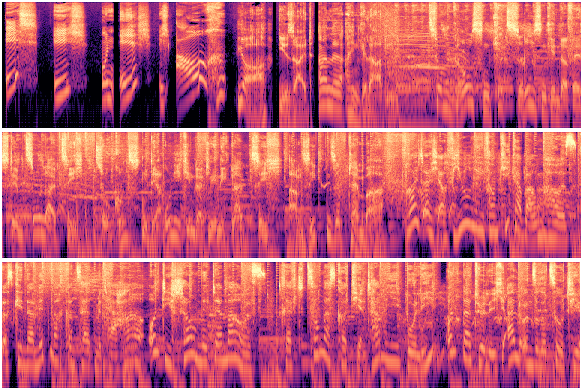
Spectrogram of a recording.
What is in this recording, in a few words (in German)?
energetisch; hitradio rtl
